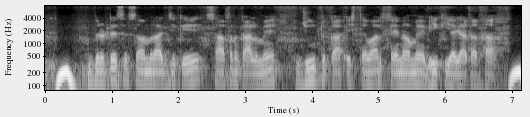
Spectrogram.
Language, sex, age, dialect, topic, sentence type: Hindi, male, 41-45, Kanauji Braj Bhasha, agriculture, statement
